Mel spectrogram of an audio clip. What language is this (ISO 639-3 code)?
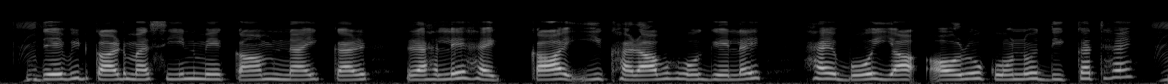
mag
